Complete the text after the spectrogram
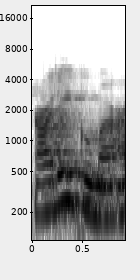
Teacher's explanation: عین کی آواز حلق سے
